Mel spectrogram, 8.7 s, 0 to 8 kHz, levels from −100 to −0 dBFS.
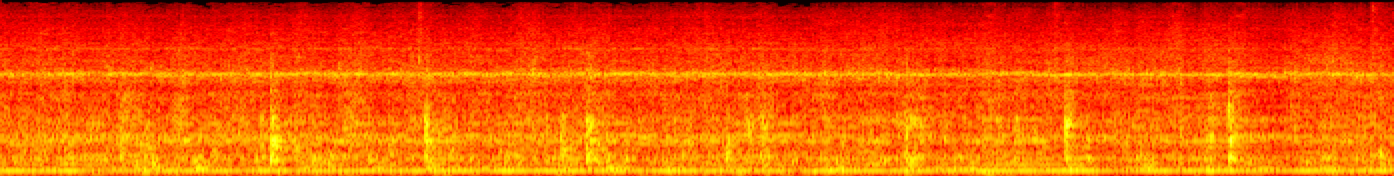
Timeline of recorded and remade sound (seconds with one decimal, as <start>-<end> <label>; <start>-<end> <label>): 0.0-5.1 recorded; 5.1-8.7 remade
